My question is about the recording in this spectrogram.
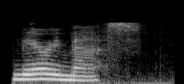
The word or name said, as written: Marymass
